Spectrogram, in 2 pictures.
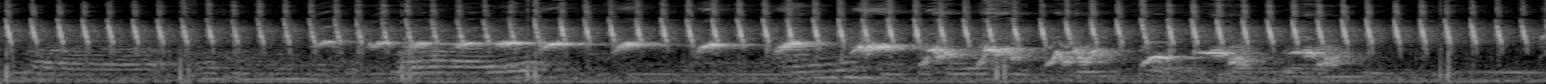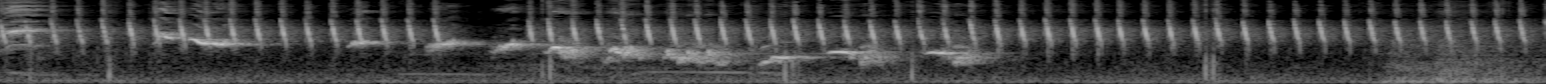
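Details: Long ngebren of a bar-winged prinia in a rough voice: continuous fast high clicking overlaid by a second bird's descending whistled and warbled phrases through the middle.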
